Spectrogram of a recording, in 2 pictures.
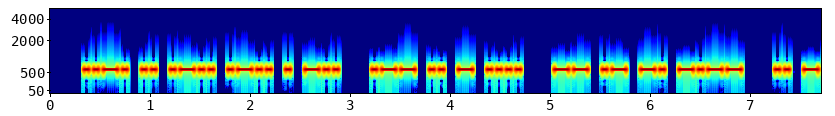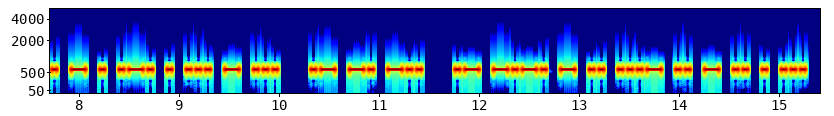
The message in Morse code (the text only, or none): FILLED WITH MANY INTERESTS AND ACTIVITIES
